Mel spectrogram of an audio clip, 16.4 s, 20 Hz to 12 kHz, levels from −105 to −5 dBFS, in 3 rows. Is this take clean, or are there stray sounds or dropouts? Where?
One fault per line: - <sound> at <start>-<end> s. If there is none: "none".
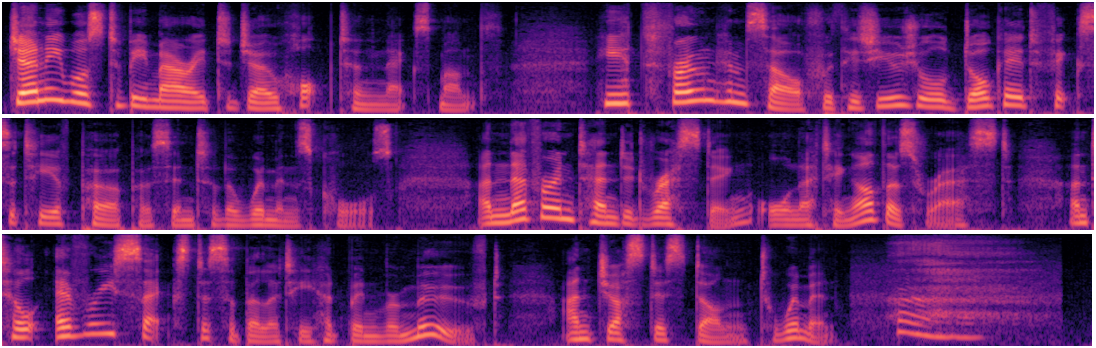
- sigh at 15.3-16.2 s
